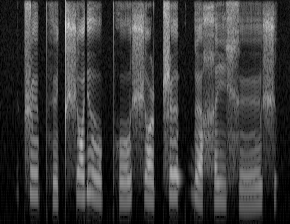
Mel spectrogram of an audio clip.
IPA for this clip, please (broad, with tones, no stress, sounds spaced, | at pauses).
ʈ͡ʂ ø˦˨ pʰ ø˩˥ t ʃ ɔ˧˥ ɾʲ oː˨ pʰ o˩˥ ʃ ɔ˨ ʈ͡ʂ ə˧˥ ʔ ɠ ə˨ χ i˦˨ x øː˩˥ ʃ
